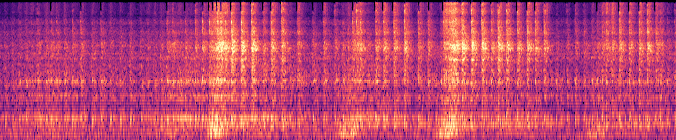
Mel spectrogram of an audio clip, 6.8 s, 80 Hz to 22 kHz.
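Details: 2006 Honda CR85 two-stroke after a Wiseco rebuild (new crank, piston, seals, bearings, gaskets), warming up on choke during its first break-in heat cycle: a crisp crackle with throttle blips, no rattle or knock. Idling nicely.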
